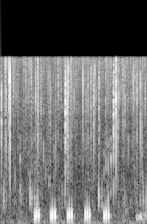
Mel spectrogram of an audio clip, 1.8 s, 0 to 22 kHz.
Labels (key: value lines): label: biophony
recorder: SoundTrap 600 or HydroMoth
